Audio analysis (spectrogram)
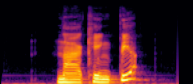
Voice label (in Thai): "หน่าเค่งเปรี้ยะ", ภาษาโคราช; หน้าบึ้งมาก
